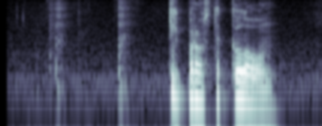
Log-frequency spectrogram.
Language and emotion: Russian, angry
